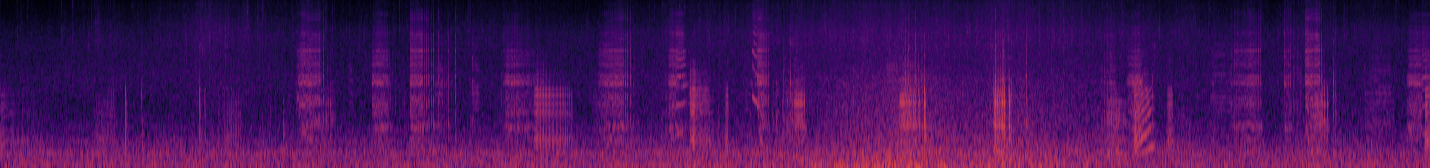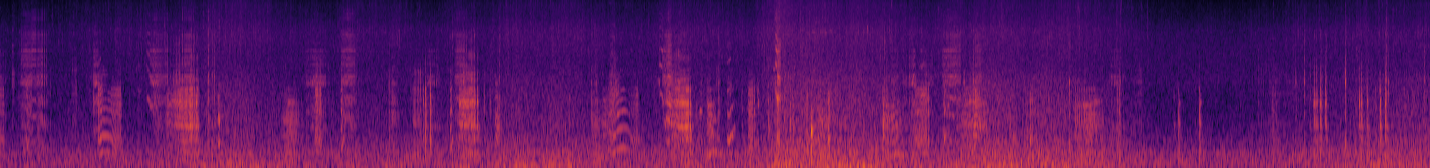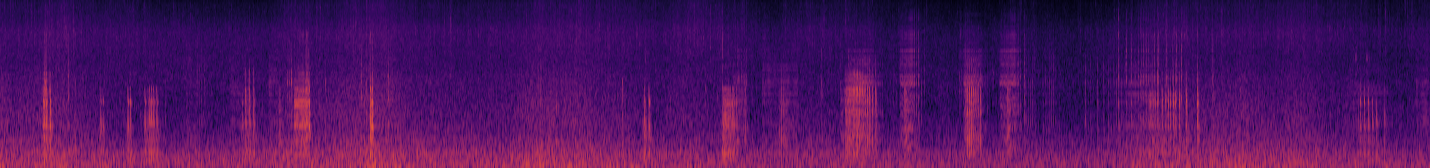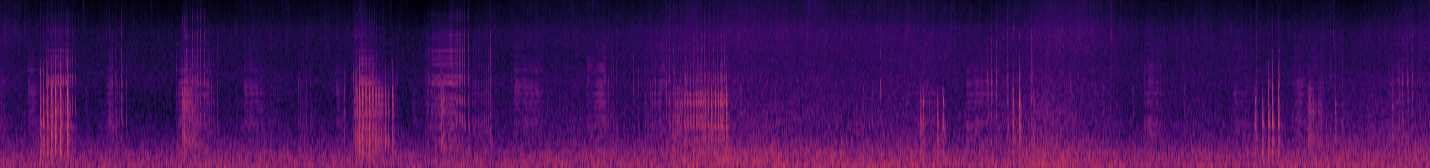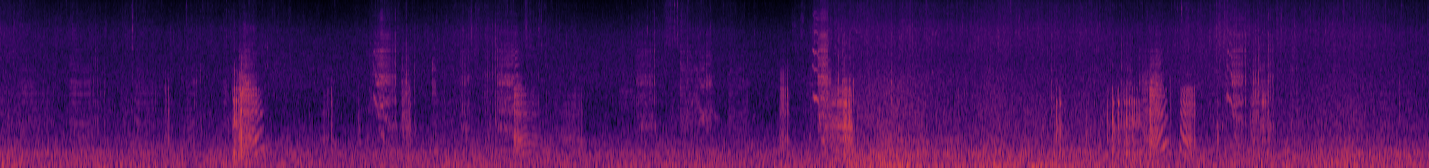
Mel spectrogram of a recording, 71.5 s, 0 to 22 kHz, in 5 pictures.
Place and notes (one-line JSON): {"title": "Wooden gate creaks, strong winds, Westwood Marsh, Halesworth, UK - Creaking wooden gate in strong wind, beautiful sunset", "date": "2022-01-29 16:11:00", "description": "Westwood marsh is a very special and atmospheric place with unique wildlife. It is one of the largest reedbeds in the UK surrounded by woodland and heath beside the North Sea and now a Suffolk Wildlife Trust/RSPB nature reserve. I have been coming here for more than 60 years and am always amazed at how unchanged it seems in all that time. Today is a beautiful winter's day with intense bright sun and blue sky. The strong gusty wind hisses through the reeds and rocks trees and people. The old, lichen covered, wooden gates creak and groan. It feels timeless as the evening sun sets below the distant tree line.", "latitude": "52.30", "longitude": "1.64", "altitude": "1", "timezone": "Europe/London"}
